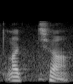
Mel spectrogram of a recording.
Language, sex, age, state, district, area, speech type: Urdu, female, 45-60, Maharashtra, Nashik, urban, spontaneous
